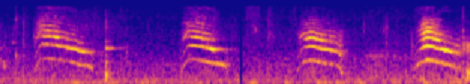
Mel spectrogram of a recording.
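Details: Foster kitten being bottle-fed by rescue volunteers in Los Angeles, crying in four drawn-out, harmonic-rich meows that rise then slide down, spaced roughly every one and a half seconds, in a quiet indoor room.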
